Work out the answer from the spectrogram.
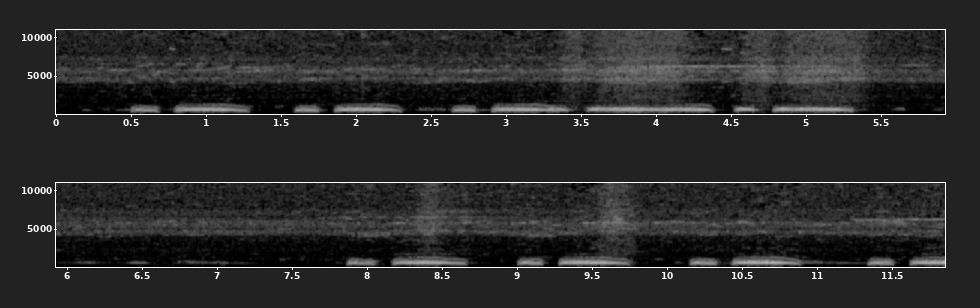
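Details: Wild spotted dove, a decoy bird for trapping, giving low hollow coos in paired phrases, a short note then a longer arched one, repeated about once a second, with a pause mid-sequence and a faint high hiss behind.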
